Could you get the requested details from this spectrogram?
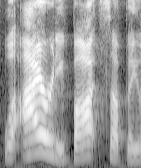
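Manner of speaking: loud, fast indignant retort; irate customer. Retold or imitated. Banned customer insisting to the clerk, loud irate retort. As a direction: snap back like an annoyed banned customer. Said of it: "he started getting a little bit irate".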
